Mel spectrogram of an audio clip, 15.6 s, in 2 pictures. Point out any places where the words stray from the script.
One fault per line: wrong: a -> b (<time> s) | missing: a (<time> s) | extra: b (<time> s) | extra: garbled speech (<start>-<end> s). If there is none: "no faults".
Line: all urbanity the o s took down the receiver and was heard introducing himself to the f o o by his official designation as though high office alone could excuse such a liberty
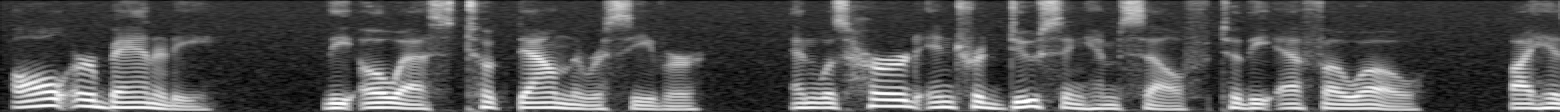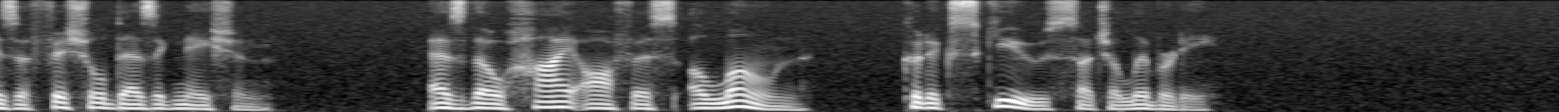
no faults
